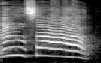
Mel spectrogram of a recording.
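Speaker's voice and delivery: screamed name in high falsetto; loud falsetto shriek of a name; Vivi. Acted. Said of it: "Vivi immediately screamed".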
